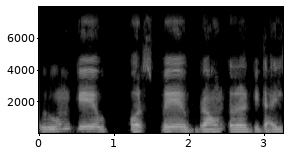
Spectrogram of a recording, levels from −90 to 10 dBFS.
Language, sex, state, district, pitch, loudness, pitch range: Hindi, male, Bihar, Gopalganj, 130 Hz, -31 LUFS, 130-140 Hz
